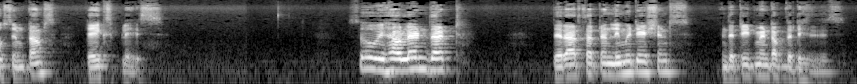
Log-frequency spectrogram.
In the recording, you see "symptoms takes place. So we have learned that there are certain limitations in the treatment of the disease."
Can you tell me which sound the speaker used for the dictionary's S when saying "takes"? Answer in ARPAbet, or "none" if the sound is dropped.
S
